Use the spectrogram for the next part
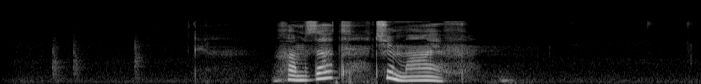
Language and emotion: Russian, sad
